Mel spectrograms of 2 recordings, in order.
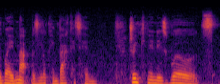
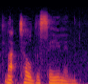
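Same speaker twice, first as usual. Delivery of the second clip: usual speaking voice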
